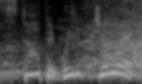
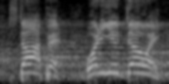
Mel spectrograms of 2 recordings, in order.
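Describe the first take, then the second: First: It is said in a teasing, playful, flirty tone. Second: It is read out in a dull, flat tone.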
